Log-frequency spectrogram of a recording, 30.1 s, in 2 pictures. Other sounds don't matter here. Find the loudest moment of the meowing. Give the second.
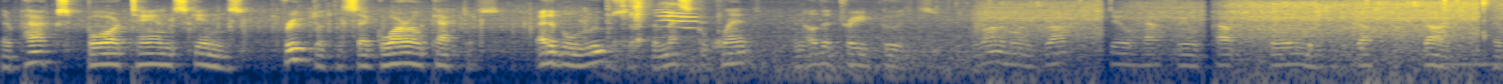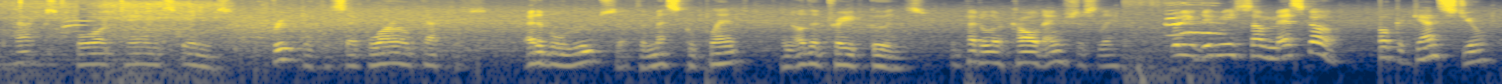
27 s.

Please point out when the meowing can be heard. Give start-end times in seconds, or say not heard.
6.0-7.3, 14.4-16.1, 26.2-27.3.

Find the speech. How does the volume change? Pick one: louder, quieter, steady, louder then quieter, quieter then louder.
quieter then louder.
